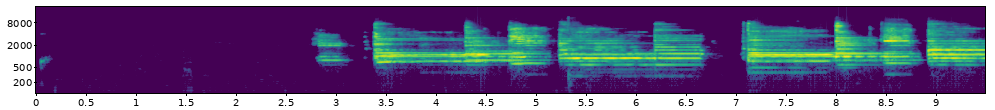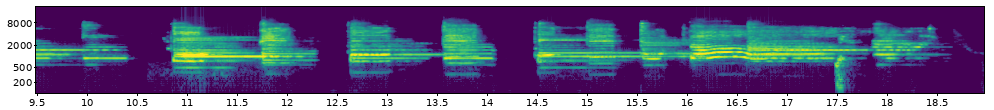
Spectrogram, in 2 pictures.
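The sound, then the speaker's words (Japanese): A bright, chiming melody plays from a mobile phone speaker, a run of short tonal notes in a steady, bouncy rhythm with brief pauses, clear, with no talking over it. “携帯電話の下から出るのかな、音。”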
